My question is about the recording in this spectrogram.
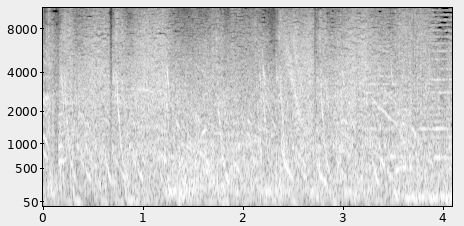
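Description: Film soundtrack of a battle scene: orchestral score mixed with crashes, whooshes and hits from the sound effects.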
